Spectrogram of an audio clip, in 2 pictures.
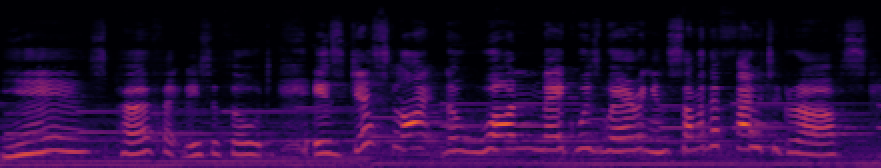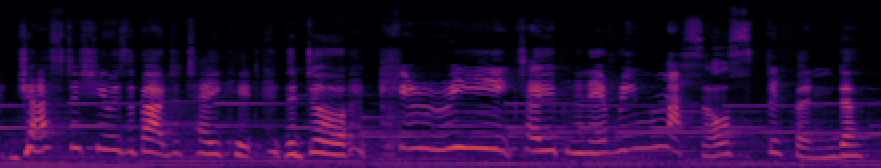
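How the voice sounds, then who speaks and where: Over loud background music, a woman puts on a high-pitched character voice and speaks at a fairly slow pace. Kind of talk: horror story reading. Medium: read story.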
